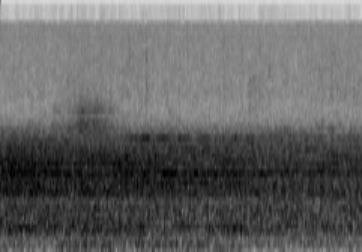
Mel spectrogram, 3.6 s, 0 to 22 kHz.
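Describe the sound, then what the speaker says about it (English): Distant, faint roar of a DHL Airbus A300 cargo jet arriving at Amsterdam Schiphol Airport, a steady broadband engine rumble without speech. "The DHL A300."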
